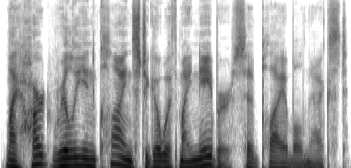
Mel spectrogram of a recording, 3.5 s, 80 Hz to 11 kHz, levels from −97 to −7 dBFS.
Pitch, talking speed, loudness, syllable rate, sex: 120 Hz, 205 wpm, -19 LUFS, 5.1 syllables/s, male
